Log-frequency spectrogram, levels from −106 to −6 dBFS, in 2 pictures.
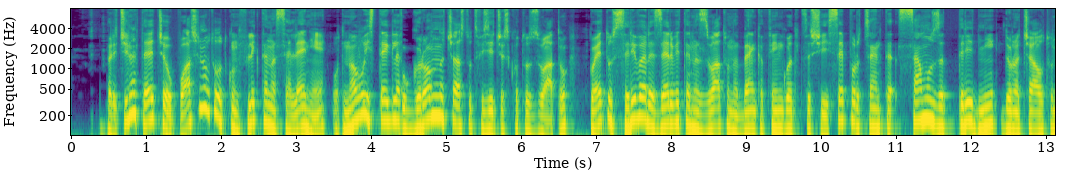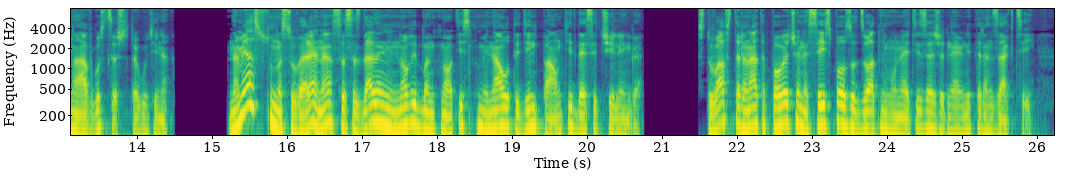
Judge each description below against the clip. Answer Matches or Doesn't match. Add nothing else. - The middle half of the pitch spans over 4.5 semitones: Matches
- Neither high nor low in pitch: Doesn't match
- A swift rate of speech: Doesn't match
